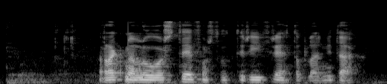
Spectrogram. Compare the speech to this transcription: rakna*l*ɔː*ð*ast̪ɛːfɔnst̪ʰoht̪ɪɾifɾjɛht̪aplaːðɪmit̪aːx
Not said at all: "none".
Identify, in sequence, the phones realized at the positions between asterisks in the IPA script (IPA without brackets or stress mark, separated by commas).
l, ɣ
